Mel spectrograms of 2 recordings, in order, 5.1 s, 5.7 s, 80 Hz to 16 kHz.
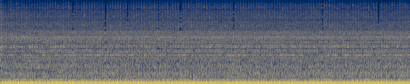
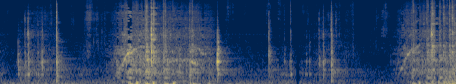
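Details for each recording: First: Husky generator with Subaru EX30 engine, 7 years old, after carburetor rebuild, running under 1500 W load: steady even hum with no hunting; surges at no load, surge almost gone above about 900 W. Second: Husky generator with Subaru EX30 engine, 7 years old, cold night, light bulb load; pull-start then single-cylinder hunting at light load, choke stops surge; lean surging, likely dirty carburetor.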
